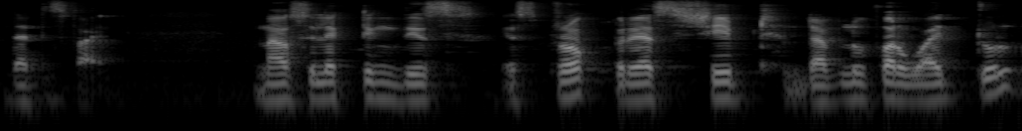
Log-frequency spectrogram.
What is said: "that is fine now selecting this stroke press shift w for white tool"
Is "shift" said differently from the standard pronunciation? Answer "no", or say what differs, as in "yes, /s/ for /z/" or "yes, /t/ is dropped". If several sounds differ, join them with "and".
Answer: yes, /p/ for /f/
